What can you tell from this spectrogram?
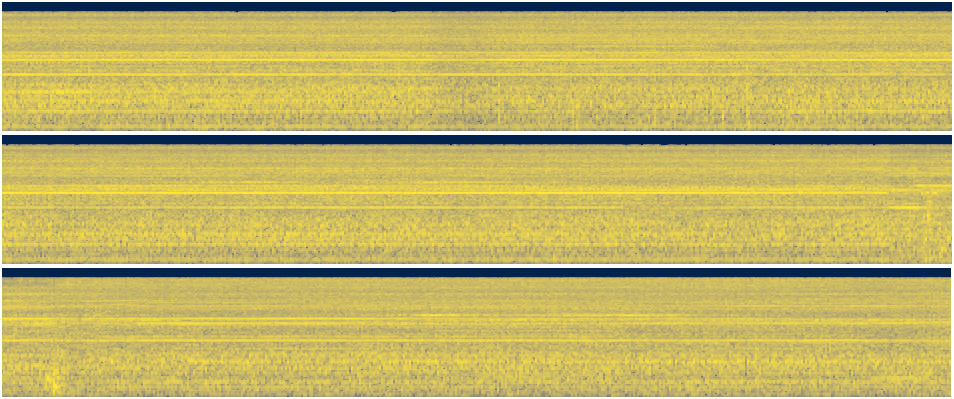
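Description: A CNC lathe's live-tool spindle milling a metal part with coolant, a steady machining whine with several held tones and a high hiss. About two-thirds of the way through, the tones shift as the cut changes: some drop out and a new, lower tone takes over.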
